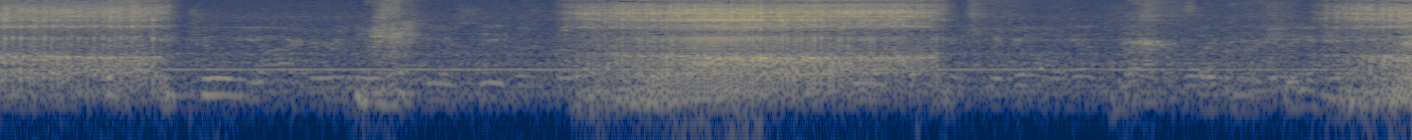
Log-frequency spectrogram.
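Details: Man snoring: long, loud, harsh rasping snores on the in-breath alternating with quieter stretches, over a steady background hum; snoring.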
